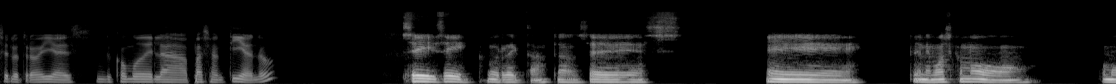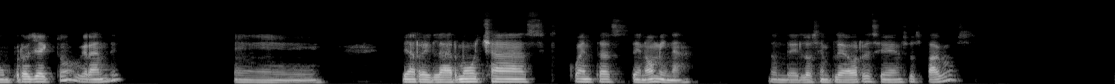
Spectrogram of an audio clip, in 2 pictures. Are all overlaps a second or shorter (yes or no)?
yes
